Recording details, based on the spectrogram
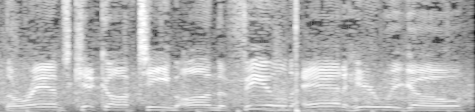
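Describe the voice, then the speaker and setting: A man's voice: high voice, unhurried, over loud music. A man acting as a polished American TV football play-by-play announcer, with a projected broadcast delivery. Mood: focused. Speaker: play-by-play commentator. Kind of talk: football game commentary. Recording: loud game stadium noise behind.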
